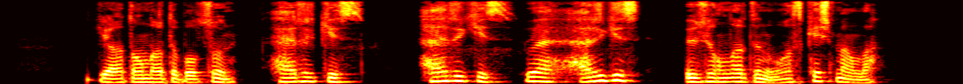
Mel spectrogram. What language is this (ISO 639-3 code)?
uig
